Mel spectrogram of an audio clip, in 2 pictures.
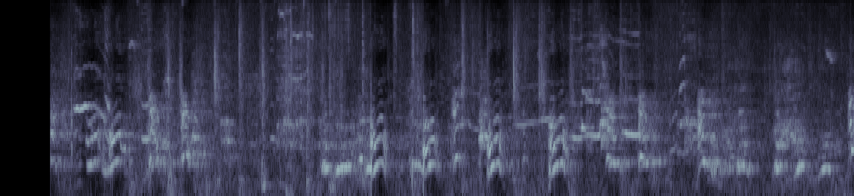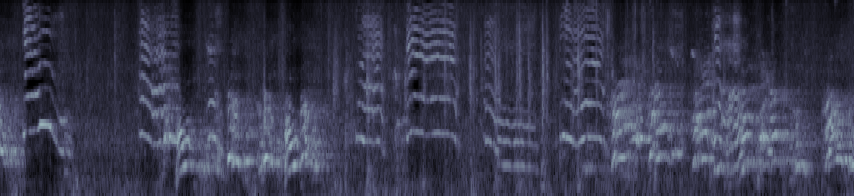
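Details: Litter of three-week-old Catahoula Leopard Dog puppies producing a dense chorus of high whimpers, squeals and yips, overlapping almost continuously with a brief lull near the middle.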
